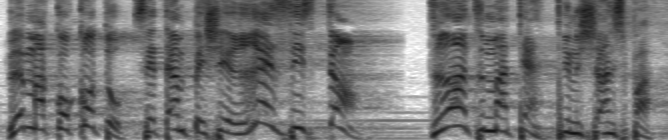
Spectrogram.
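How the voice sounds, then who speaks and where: A man's voice: extremely high pitch, big pitch swings, measured pace, sharp tone. A man with a Congolese French accent preaching a fiery sermon, exhorting his listeners with insistent repetition and rhetorical questions. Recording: long hall reverb, music underneath.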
